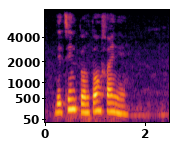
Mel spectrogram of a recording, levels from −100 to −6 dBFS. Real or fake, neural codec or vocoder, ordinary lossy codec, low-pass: fake; codec, 16 kHz, 8 kbps, FreqCodec, larger model; Opus, 64 kbps; 7.2 kHz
